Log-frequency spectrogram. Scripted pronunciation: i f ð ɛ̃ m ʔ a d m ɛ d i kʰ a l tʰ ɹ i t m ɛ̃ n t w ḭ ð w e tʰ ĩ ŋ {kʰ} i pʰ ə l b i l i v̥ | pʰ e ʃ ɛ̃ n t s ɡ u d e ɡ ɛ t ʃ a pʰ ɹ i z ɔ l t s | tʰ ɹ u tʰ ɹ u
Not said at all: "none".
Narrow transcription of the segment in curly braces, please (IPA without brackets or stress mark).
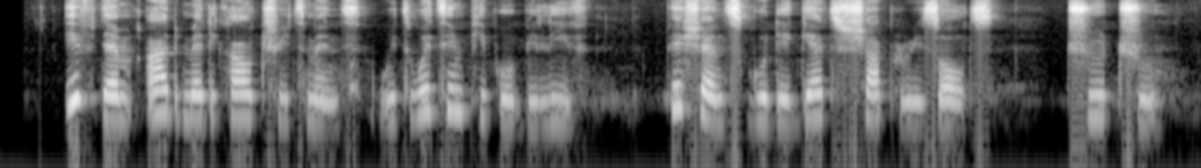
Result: pʰ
